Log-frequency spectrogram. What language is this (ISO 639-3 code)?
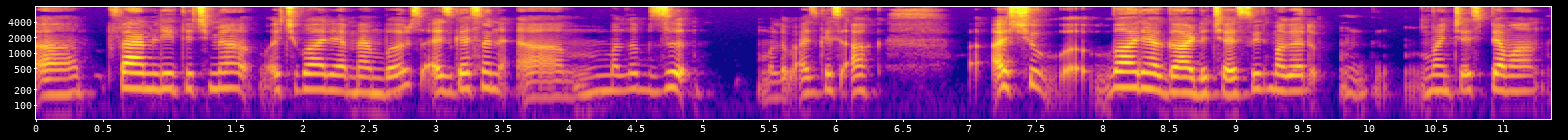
kas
